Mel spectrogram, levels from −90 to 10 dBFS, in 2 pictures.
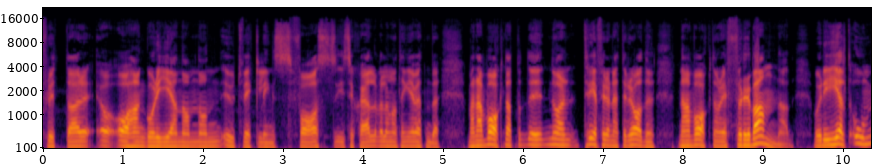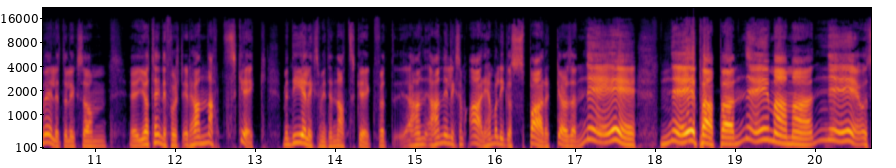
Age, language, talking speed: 30-49, English, 215 wpm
